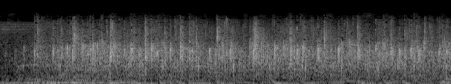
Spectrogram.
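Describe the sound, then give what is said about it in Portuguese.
Steady applause from a group, dense overlapping claps at an even loudness throughout, with no talking over it. “Ele pediu palmas e estão suas palmas.”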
